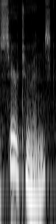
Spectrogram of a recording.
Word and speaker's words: sirtuins: can mimic estrogen to activate anti-aging proteins called sirtuins, S-I-R-T-U-I-N-S, and that can help slow down the aging process.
